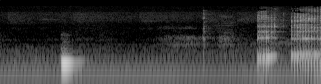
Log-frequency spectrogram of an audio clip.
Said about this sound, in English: You're going to hear that burp extra clear because I'm using my mic now.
